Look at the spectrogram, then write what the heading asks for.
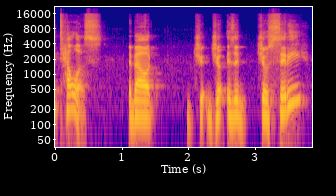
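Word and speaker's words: Jocytė: Can Sophia tell us about, is it Jocity? How do you pronounce that? I'm sorry. So it's Yochite. Yochite? Yes. Oh, people are going to have fun with that one. It's Lithuanian, so it's a little different.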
